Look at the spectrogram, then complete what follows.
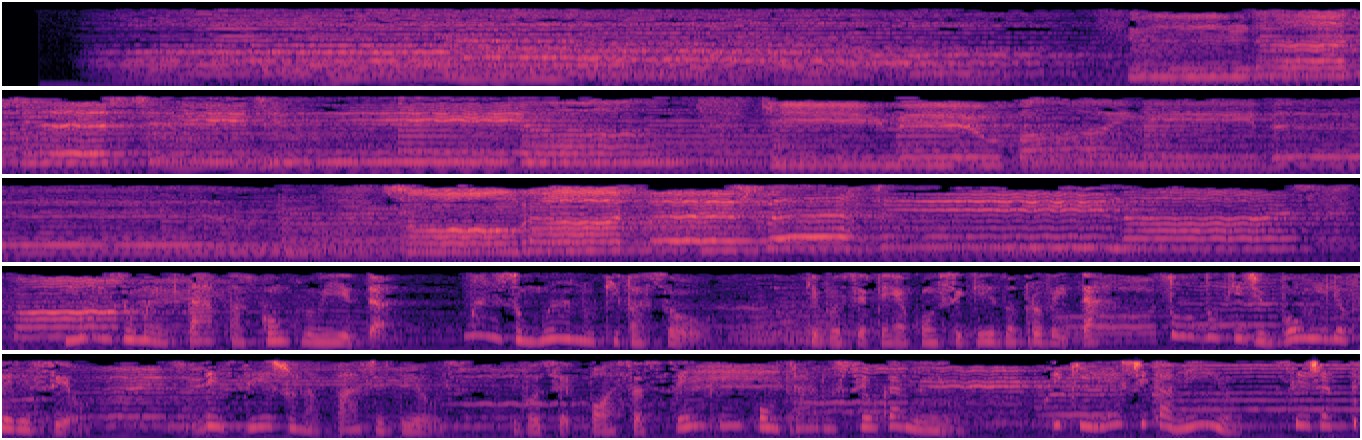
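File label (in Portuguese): ANO NOVO RELIGIOSO, Feminino; Telemensagens; Natal e Ano novo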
